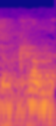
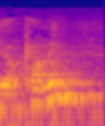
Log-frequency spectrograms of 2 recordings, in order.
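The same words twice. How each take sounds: First: The voice falls at the end. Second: The voice rises high at the end. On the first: It states that the listener is coming. "which is a statement" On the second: It asks whether the listener is coming. "that's a question"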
